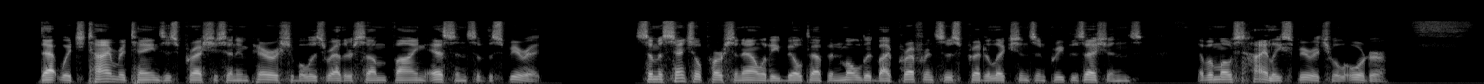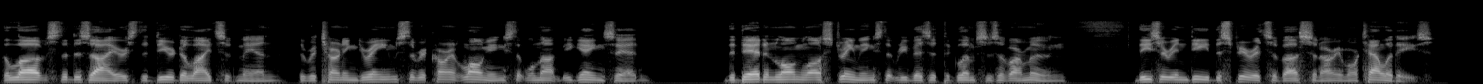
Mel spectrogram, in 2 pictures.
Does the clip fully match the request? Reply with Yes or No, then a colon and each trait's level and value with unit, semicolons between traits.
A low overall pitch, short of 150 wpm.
No: low, 100 Hz; average, 155 wpm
